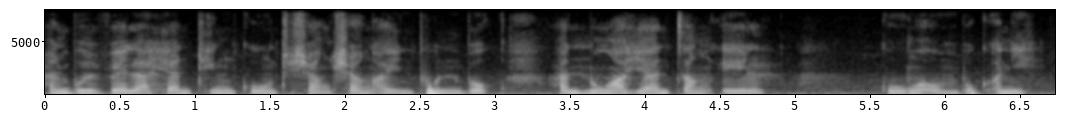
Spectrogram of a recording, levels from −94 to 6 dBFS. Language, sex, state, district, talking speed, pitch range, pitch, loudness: Mizo, female, Mizoram, Aizawl, 195 wpm, 185-205 Hz, 195 Hz, -24 LUFS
